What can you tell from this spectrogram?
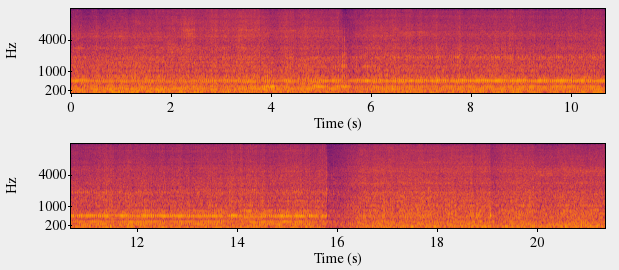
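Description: Scroll saw running steadily, its blade sawing through a wooden car-body blank. The steady hum drops out about sixteen seconds in, and the sawing noise carries on.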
